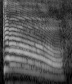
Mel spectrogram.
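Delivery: shouted cheer, leading the crowd; cheer call. Acted. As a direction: shout it to lead the room's cheer. Leading a call-and-response school cheer.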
